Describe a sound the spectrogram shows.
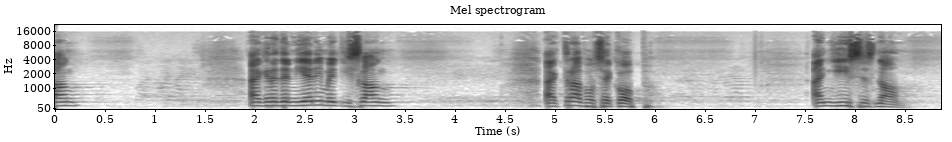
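An older man speaks with emphasis through a microphone, in short bursts with pauses.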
